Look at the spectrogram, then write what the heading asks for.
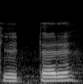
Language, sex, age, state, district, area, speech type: Punjabi, male, 18-30, Punjab, Muktsar, urban, read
